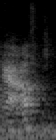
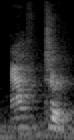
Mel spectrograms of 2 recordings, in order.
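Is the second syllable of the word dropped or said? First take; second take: dropped; said. First: The second syllable is dropped. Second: The second syllable is clearly said. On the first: The speaker calls it wrong. "Not aft" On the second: The speaker calls it right. "Make sure you have the second syllable"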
